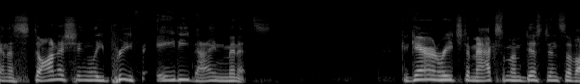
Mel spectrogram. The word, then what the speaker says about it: Gagarin: On April 12th in 1961, a Soviet cosmonaut by the name of Yuri Gagarin, I'm sure I'm saying that wrong. Do you know? Gagarin? Gagarin, thank you.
